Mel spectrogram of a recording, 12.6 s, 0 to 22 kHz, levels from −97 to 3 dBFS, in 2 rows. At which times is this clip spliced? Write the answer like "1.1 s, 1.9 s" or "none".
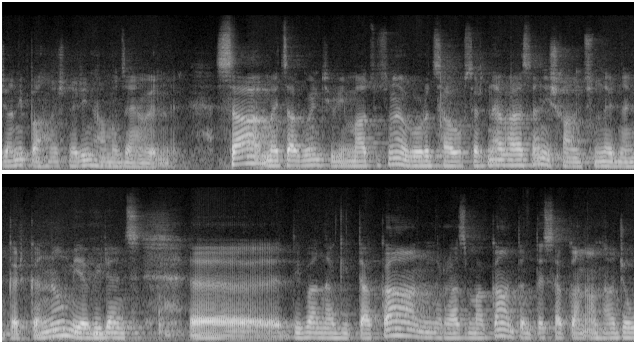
none

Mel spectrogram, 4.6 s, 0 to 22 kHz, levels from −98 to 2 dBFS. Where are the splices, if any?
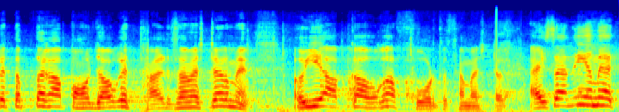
3.7 s

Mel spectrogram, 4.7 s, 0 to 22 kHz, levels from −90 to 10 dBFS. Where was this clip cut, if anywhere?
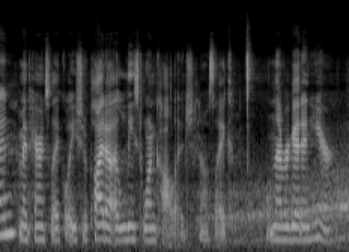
none

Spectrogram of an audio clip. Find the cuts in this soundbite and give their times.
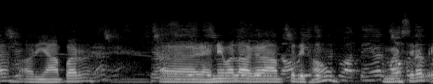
none

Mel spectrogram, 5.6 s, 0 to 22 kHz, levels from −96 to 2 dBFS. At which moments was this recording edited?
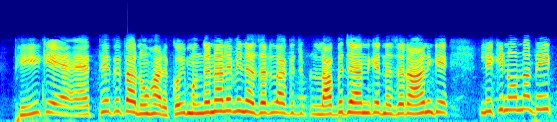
none

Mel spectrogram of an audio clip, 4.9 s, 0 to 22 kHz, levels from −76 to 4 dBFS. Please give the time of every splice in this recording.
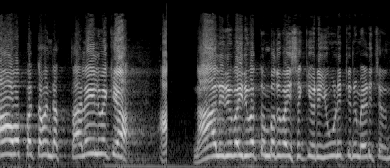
2.1 s

